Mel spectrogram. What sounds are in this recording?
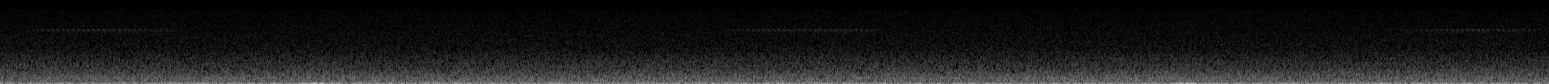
Dark-eyed Junco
